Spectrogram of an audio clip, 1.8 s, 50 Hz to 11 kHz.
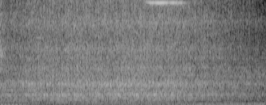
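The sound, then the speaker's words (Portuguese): Steady low rumble of heavy traffic on the Dutra highway in Brazil, on the Rio stretch, which carries over 100,000 vehicles a day between the country's two largest capitals. Truck engines drone continuously over a broad wash of tire noise, loud, with no voices. “O movimento intenso na estrada é o retrato da riqueza entre as duas maiores capitais do país.”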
